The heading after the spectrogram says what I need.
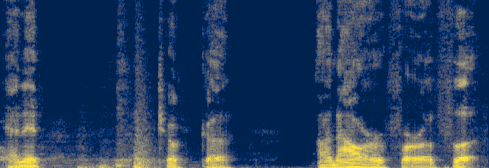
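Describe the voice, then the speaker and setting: A very old man, over a hundred, a former boat captain reminiscing in a halting way, searching for words with long pauses and many ums. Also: mid-range voice, sing-song. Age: over 100, very old man. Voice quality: very aged, gravelly, husky voice. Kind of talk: slow reminiscing storytelling.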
